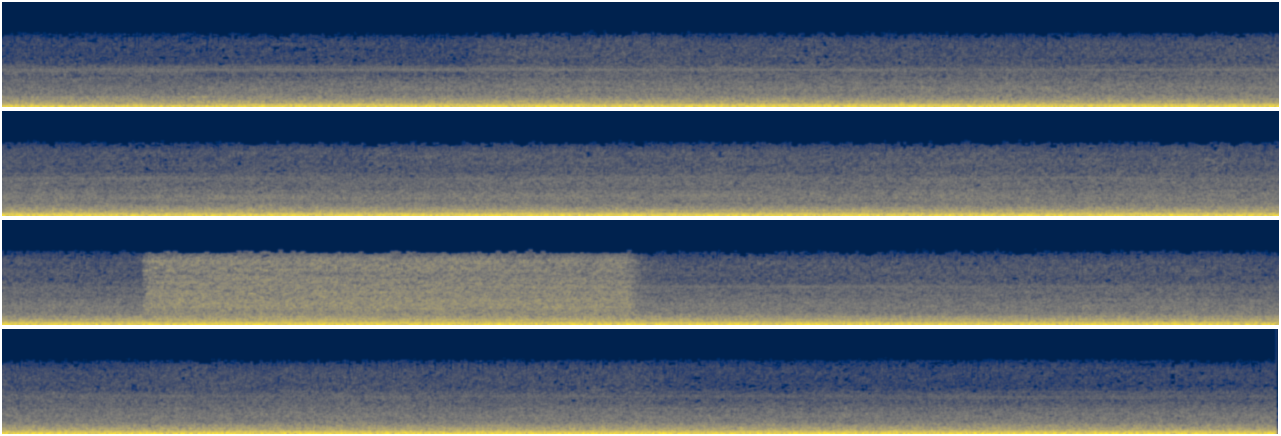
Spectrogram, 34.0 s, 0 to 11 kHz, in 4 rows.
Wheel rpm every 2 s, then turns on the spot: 0, 0, 0, 0, 0, 0, 0, 0, 0, 0, 0, 0, 0, 0, 0, 0, 0.
none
